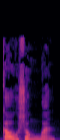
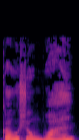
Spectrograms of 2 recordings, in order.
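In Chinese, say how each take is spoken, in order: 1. 音高保持平稳，没有上升。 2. 音高提高了，并且在句尾上升。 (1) "重复句尾" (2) "提高音调"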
